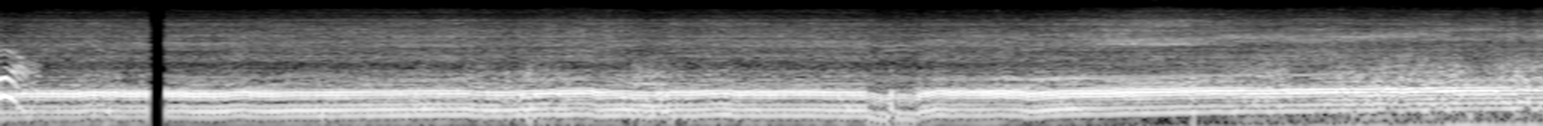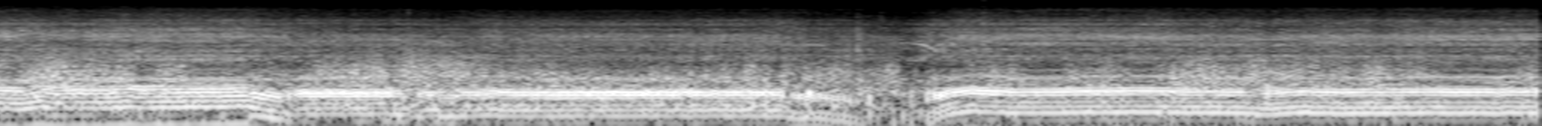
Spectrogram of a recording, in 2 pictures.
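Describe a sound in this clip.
Tyres crunch over loose dirt and gravel.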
